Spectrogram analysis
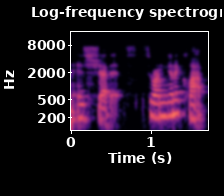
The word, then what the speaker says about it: Schewitz: My last name is Schewitz, so I'm going to clap the syllables I hear in my last name. Schewitz, 2.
